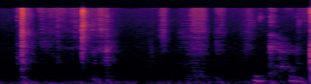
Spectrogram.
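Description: Small scissors snipping a thin strip of cardstock: a few faint, short clicks of the blades.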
